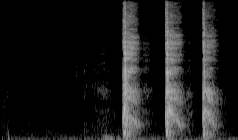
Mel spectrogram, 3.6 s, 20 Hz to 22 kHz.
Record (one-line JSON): {"three_cough_length": "3.6 s", "three_cough_amplitude": 7730, "three_cough_signal_mean_std_ratio": 0.3, "survey_phase": "beta (2021-08-13 to 2022-03-07)", "age": "45-64", "gender": "Male", "wearing_mask": "No", "symptom_none": true, "smoker_status": "Never smoked", "respiratory_condition_asthma": false, "respiratory_condition_other": false, "recruitment_source": "REACT", "submission_delay": "2 days", "covid_test_result": "Negative", "covid_test_method": "RT-qPCR", "influenza_a_test_result": "Negative", "influenza_b_test_result": "Negative"}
